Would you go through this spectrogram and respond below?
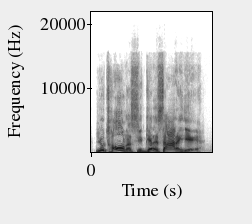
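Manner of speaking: high, swooping character voice. Redoing a character's line in the proper voice: Mister Stinky's voice. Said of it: "Mister Stinky says".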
